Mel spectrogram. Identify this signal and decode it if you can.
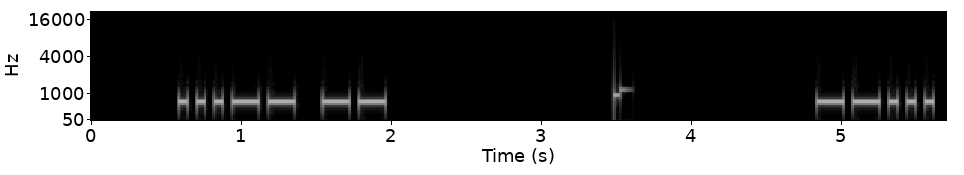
Morse code, heard as a keyed tone, about 20 wpm, 700 Hz. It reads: 3M 7
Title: Single-Letter Single-Number 20wpm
